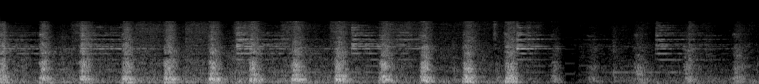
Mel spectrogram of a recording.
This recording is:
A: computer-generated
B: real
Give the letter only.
B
